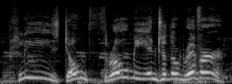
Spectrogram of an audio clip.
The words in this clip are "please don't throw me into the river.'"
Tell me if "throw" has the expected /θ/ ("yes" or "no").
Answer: yes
